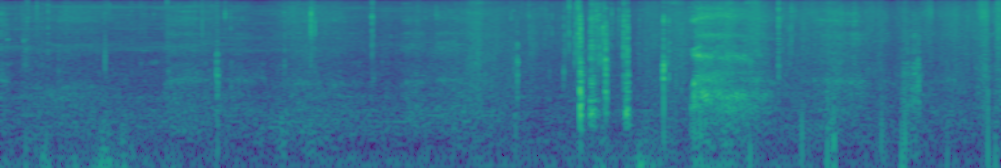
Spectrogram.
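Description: Boots walking on lake ice, with a few sharp crunches or clicks about six seconds in and a short rustle about a second later. A low rumble sits on the microphone in the first second or so.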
